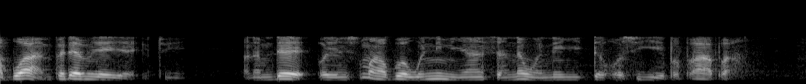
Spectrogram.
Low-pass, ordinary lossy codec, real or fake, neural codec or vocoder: 3.6 kHz; none; real; none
